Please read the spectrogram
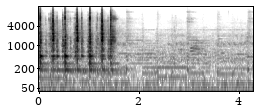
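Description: Metal latch on a steel container window shutter being worked by hand: a quick run of sharp metallic clicks, about eight a second, for the first second and a half, then stopping.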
